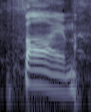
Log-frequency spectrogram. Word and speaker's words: thyme: I've decided not to give you thyme. – Thyme. – Thyme. Like thymus.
